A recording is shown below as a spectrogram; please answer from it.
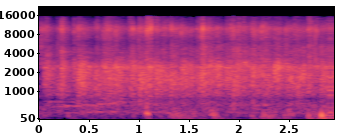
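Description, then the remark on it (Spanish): A church audience gives a loud round of applause for the King, a dense, steady crackle of many hands clapping together, sustained at an even level for the whole stretch with no voices over it. “Di conmigo, Dios no me ha dado espíritu de temor, sino de poder, de amor y dar un aplauso fuerte al rey.”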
